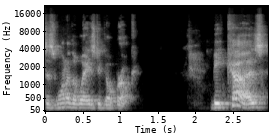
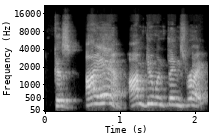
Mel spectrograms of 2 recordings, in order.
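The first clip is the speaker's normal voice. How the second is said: pitched up high, proud and emphatic; fired-up boast; 8 semitones higher than usual. Real, not acted. Contractor ranting to viewers about competitors, raised fired-up voice. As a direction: hammer home that you do it right.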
